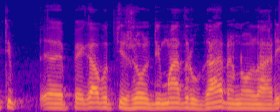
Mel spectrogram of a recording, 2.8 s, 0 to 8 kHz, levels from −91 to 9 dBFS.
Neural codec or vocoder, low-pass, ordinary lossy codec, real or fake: codec, 16 kHz, 16 kbps, FreqCodec, larger model; none; none; fake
